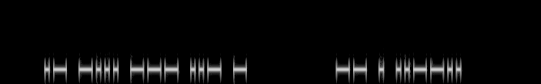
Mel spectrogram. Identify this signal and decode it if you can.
Morse code, heard as a keyed tone, about 28 wpm, 700 Hz. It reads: ABOUT ME?
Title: 3x Word-Spacing - Sentences from Top 200 Words - 28wpm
